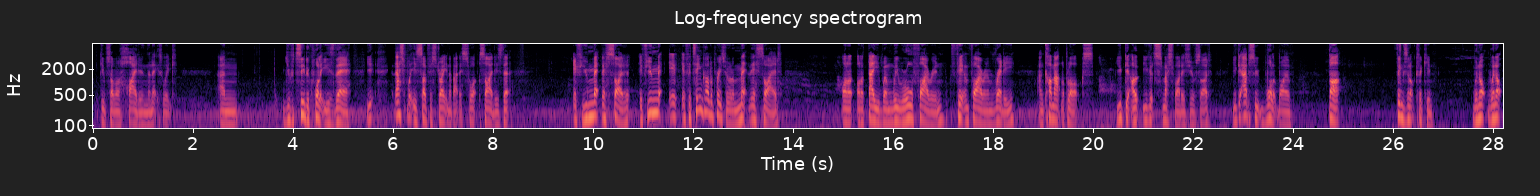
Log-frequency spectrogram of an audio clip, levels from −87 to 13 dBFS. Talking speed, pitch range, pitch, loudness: 190 wpm, 110-160 Hz, 135 Hz, -25 LUFS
